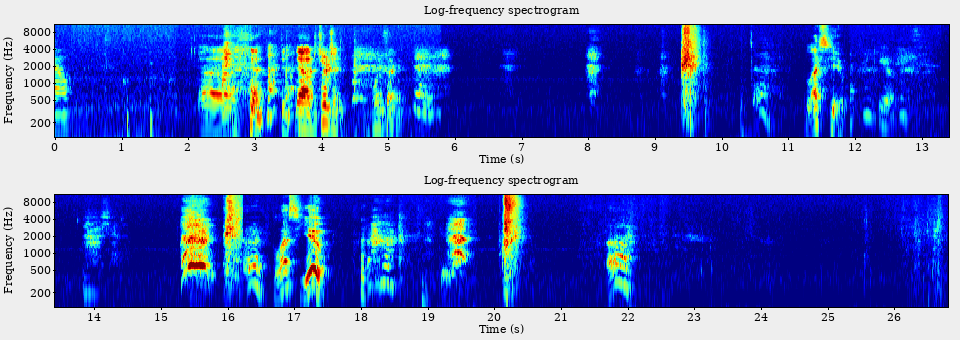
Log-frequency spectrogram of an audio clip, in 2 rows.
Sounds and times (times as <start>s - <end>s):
Sneeze: 9.4s - 9.9s, 15.3s - 16.3s, 20.1s - 20.6s.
